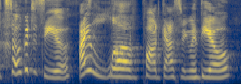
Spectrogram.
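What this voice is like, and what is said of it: Annoying, put-on chatty voice. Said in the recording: “that's a good annoying ... turns into a weird accent”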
